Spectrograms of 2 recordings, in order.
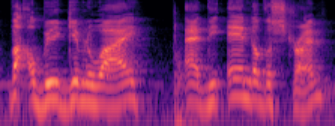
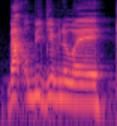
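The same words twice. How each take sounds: First: Mock Australian English accent, louder. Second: Said in the usual way. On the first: Shown as a demonstration. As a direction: give it a jokey Australian twang. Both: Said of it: "That was my, uh, Australian English accent".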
